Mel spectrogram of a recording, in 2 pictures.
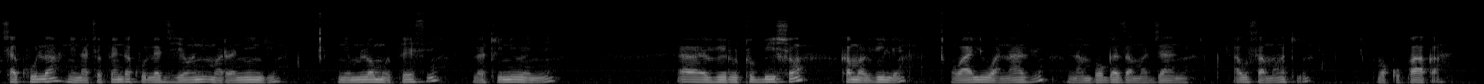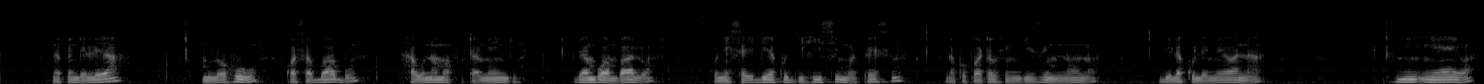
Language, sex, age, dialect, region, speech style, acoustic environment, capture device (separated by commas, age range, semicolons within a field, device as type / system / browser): Swahili, male, 25-34, Kenya - Mombasa, Kenya, excited; focused; relaxed; happy, silence, desktop / Windows / Chrome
